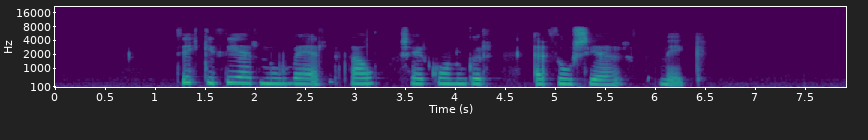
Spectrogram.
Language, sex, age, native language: Icelandic, female, 20-29, Icelandic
